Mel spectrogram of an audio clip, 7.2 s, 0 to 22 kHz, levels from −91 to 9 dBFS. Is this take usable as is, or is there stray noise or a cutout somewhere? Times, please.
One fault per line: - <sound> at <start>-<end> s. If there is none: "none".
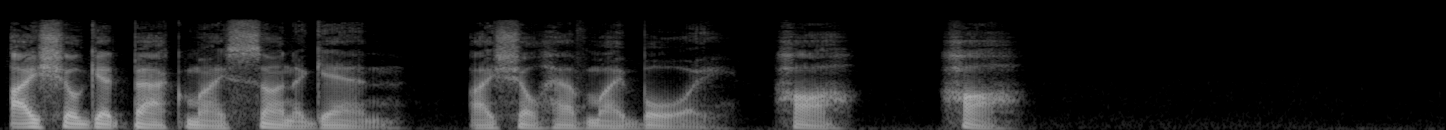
none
